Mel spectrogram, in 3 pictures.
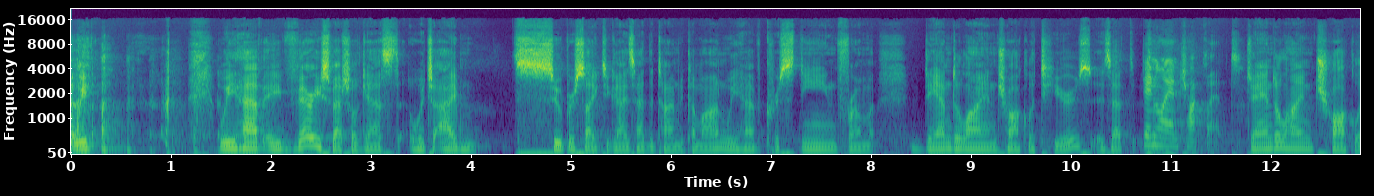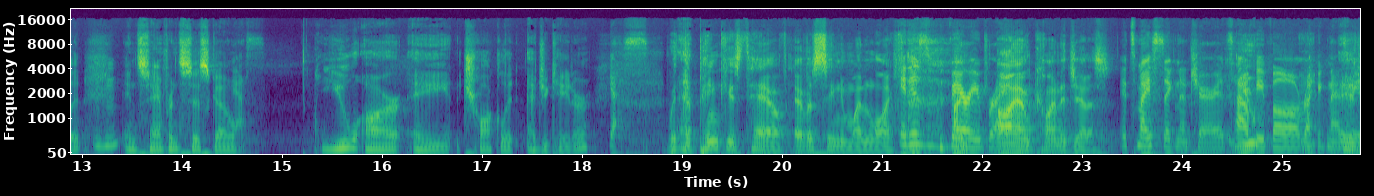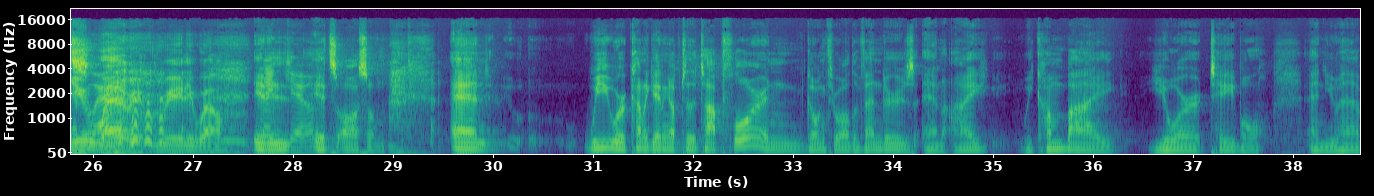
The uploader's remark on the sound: at the New York City Coffee Festival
